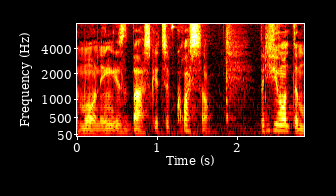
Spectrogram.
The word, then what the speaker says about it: croissants: But the S isn't pronounced. So it's un croissant, 6 croissants. Un panaché, 2 panachés.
